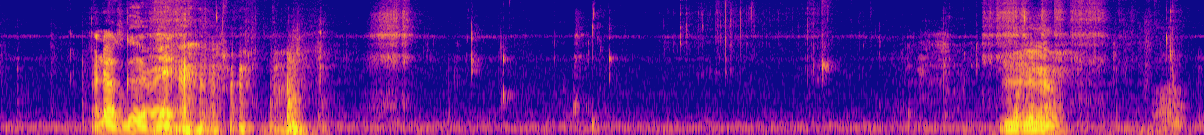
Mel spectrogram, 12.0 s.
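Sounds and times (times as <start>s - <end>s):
chewing with wet clicks: 4.5s - 8.9s.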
